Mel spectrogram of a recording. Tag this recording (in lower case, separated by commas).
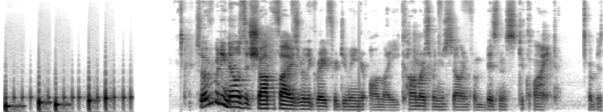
speech, music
